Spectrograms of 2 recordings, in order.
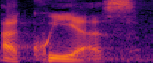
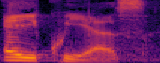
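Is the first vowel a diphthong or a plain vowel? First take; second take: plain; diphthong. First: The first vowel is a plain single vowel. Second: The first vowel is a gliding diphthong. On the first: The speaker calls it wrong. "not aqueous" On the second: The speaker calls it right. "You say aqueous"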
